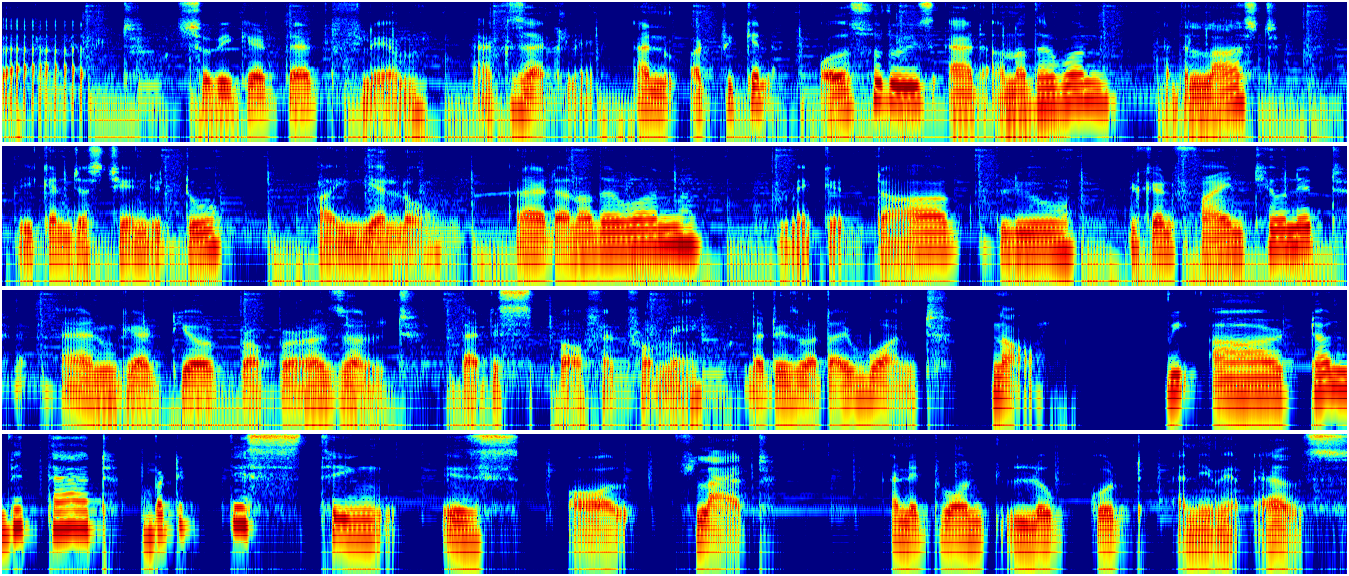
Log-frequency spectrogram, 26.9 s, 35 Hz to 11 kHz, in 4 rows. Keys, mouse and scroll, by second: 0.8-1.2 scroll down 5, 1.2 middle drag, 1.4 space, 2.1-2.7 scroll up 4, 2.7 space, 3.1 middle click, 3.9 scroll up 5, 4.6-5.7 drag, 5.9 click, 9.1 click, 12.3 click, 13.0-14.2 drag, 14.2 scroll down 5, 14.3 space, 14.3 middle click, 14.4 scroll up 4, 14.5 space, 14.7 click, 15.6 scroll down 3, 15.7 space, 17.0 scroll down 1, 17.1 click, 17.3 scroll up 5, 17.8 space, 18.0-18.5 scroll down 5, 18.7-20.0 scroll down 7, 20.0-20.6 scroll up 9, 20.6 click, 20.8-22.0 middle drag, 22.0-22.3 scroll down 5, 22.3 click, 22.5-23.7 middle drag, 23.7 space, 23.9-24.4 scroll down 6, 24.4-24.7 scroll up 6, 24.7 space, 25.0-25.5 scroll up 4, 25.5-26.0 middle drag, 26.0-26.9 scroll down 8.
